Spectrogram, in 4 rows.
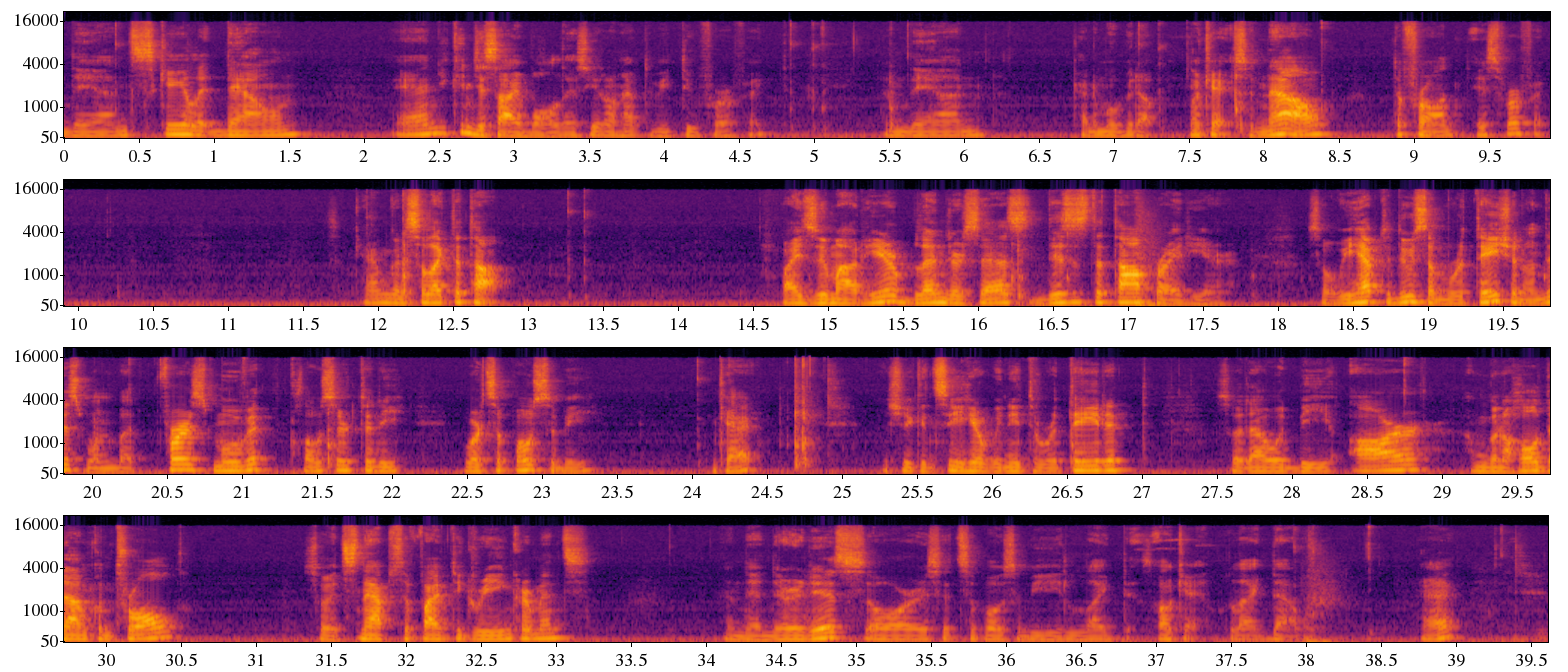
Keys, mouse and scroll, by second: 1.1 s, 6.1 g, 8.4 middle click, 13.3 click, 15.1-15.4 scroll up 4, 15.4-15.9 scroll down 9, 18.1 scroll up 3, 18.5 scroll down 2, 20.8 g, 25.0-25.8 scroll up 3, 25.8-26.7 scroll down 1, 28.8 r, 38.8-39.6 scroll up 5.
